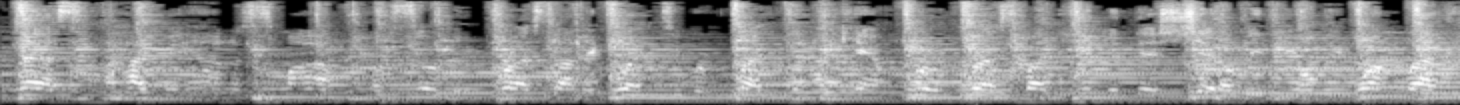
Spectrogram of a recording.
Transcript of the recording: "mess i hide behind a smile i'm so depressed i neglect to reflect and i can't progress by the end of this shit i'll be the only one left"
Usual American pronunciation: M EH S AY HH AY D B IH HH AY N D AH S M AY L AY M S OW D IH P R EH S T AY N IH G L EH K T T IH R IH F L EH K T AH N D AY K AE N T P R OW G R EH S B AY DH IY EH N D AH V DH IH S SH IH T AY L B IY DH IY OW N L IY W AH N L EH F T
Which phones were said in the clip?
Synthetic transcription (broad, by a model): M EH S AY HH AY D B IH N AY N AH S M AY L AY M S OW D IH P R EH S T AY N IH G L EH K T T IH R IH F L EH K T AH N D AY K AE N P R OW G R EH S B AY DH IY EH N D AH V DH IH S SH IH T AY L B IY DH IY OW N L IY W AH N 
